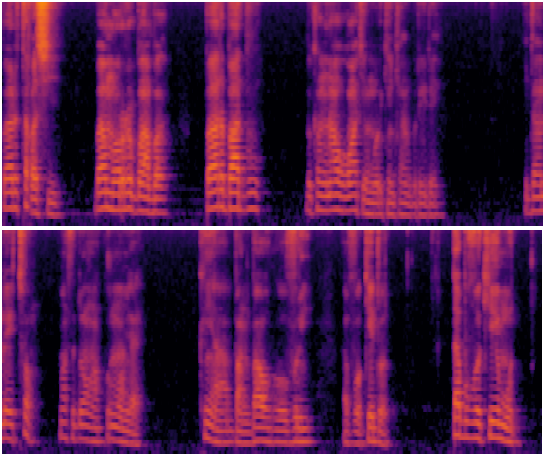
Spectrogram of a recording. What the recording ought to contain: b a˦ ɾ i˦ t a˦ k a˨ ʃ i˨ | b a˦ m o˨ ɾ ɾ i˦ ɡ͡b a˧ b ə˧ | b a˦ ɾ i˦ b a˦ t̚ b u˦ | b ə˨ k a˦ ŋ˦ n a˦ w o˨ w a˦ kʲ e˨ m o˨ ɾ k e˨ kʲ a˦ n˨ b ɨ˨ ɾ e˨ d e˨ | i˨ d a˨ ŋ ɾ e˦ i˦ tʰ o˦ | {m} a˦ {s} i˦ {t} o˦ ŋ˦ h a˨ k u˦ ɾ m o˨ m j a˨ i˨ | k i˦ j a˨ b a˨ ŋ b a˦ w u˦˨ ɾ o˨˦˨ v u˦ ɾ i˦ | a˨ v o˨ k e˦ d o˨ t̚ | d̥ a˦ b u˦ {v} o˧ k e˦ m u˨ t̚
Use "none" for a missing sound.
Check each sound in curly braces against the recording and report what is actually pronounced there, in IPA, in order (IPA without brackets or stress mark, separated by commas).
m, s, d, v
